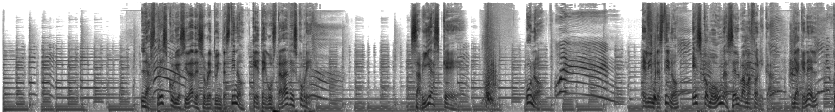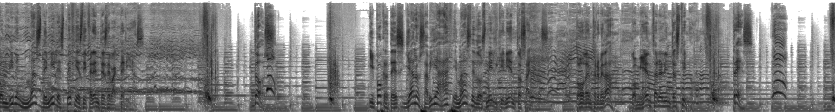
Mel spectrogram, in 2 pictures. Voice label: male spanish castilian corporate; catalan; chiesi

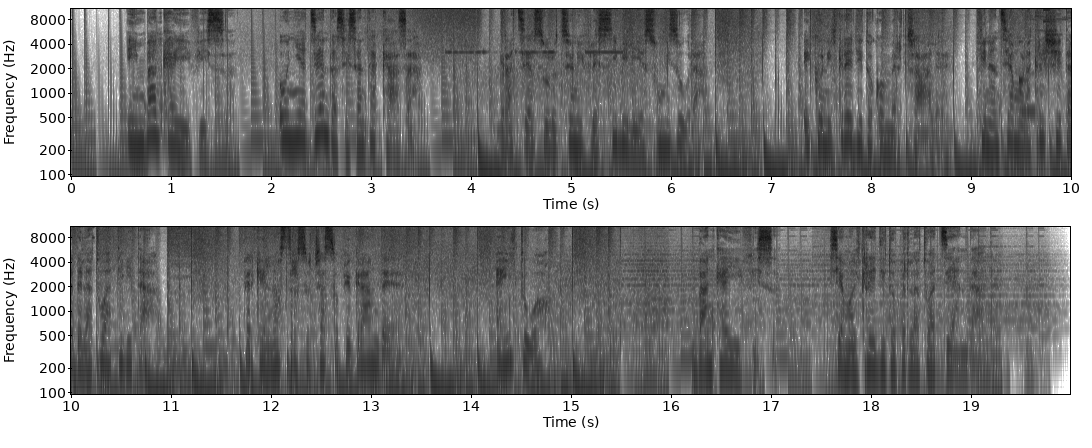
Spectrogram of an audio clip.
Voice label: female Italian bank; ifis

